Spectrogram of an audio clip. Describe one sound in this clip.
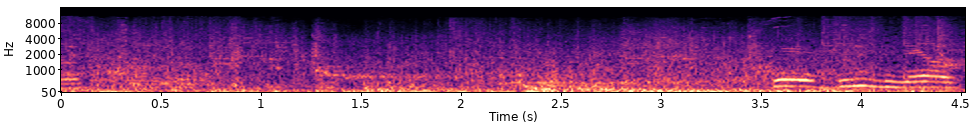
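A rifle fires rapid bursts.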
